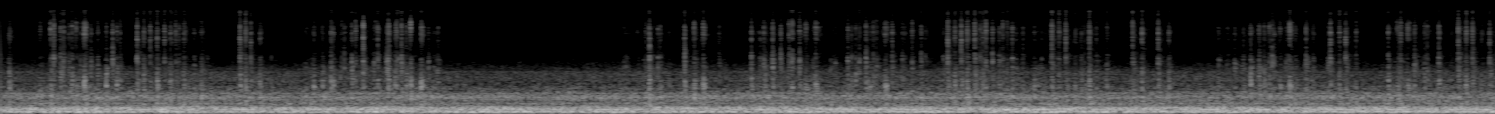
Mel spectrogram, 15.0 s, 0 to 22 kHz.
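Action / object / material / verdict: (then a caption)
tap / plastic split ergonomic keyboard / plastic / none. Fingertips type steadily on the plastic keycaps of a black plastic Perixx Periboard 612 wireless Bluetooth dual ergonomic split keyboard with a hollow housing, resting on a desk. A continuous stream of quick, muted key taps runs throughout over a dense low, thumpy body, with only brief bright clicks and no long ring.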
